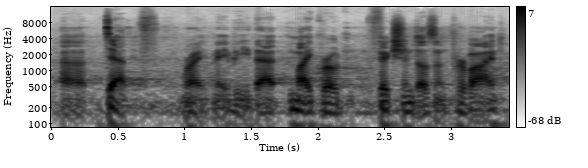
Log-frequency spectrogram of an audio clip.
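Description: Low-voiced man on a panel, echoey hall. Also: steady tone, a little slow, gravelly. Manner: reflective, self-questioning. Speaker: podcast creator, panelist. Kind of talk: unscripted panel discussion. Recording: echoey hall, background noise.

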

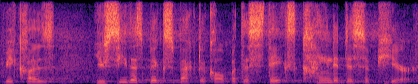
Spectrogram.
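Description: A man's voice: mid-range voice, expressive, normal speed, a bit bright. A man speaking informally on a conference panel about his craft, conversational, posing rhetorical questions and voicing imagined quotes. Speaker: panelist, fiction podcaster. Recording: reverberant hall, clear background noise.

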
